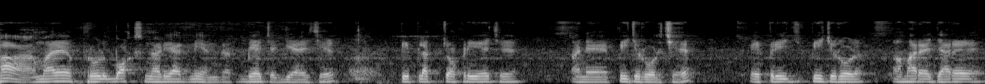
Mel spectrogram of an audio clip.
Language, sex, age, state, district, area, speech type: Gujarati, male, 30-45, Gujarat, Kheda, rural, spontaneous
